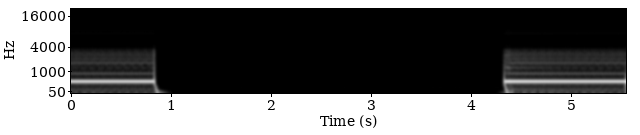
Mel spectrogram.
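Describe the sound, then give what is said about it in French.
A telephone line tone sounds while a call is being placed: two long, steady buzzing tones separated by a few seconds of silence, loud and alone, with no voices. “c'est parti, on appelle Eric, son papa.”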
